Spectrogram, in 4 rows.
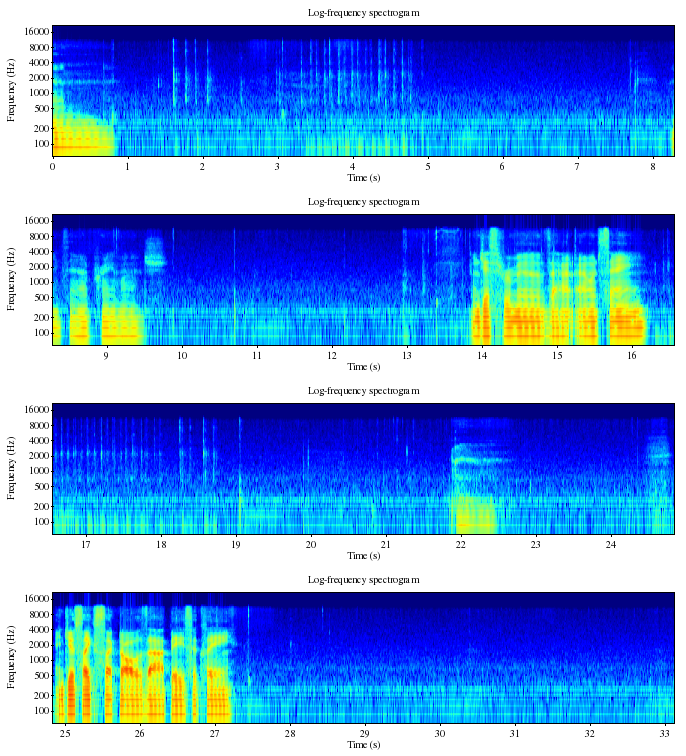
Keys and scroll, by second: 1.5 ctrl+z.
